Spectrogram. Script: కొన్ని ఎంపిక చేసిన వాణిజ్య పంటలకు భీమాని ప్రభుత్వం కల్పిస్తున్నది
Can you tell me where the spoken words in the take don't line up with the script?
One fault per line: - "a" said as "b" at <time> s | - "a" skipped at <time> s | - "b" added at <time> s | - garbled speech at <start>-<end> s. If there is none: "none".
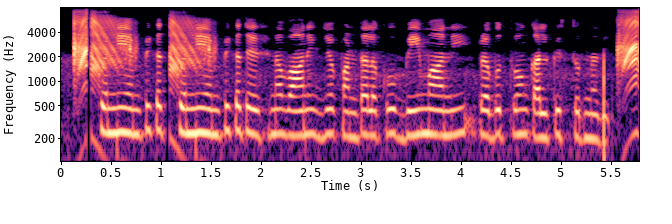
- "కొన్ని ఎంపిక" added at 1.1 s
